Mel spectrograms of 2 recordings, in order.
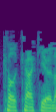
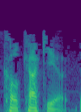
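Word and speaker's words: Col'Cacchio: In Cape Town, we pronounce Colcaccio as Colcaccio and not Colcaccio. Can you find out what the real way is? I don't want to sound like a kook. Well, Rob, we actually spoke to the guy who started Colcaccio, and he says it's Colcaccio.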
